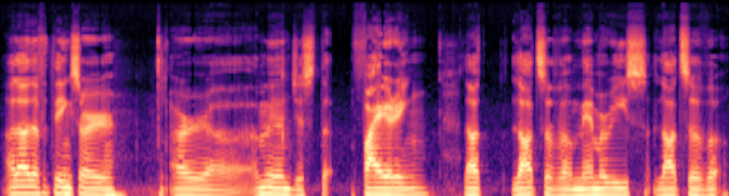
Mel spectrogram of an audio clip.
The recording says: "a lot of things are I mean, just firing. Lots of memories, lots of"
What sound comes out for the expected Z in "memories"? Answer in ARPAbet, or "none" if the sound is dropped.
S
